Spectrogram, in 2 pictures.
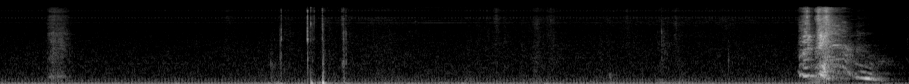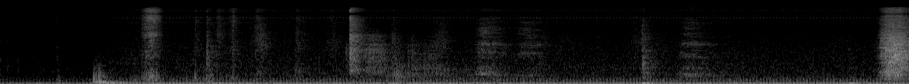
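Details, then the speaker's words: Man with hay fever after being outside in pollen: one loud, forceful sneeze among quiet sniffs, part of a sneezing fit lasting about half an hour; allergic sneezing. "I've had enough now. Oh, about half an hour's worth of sneezing."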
